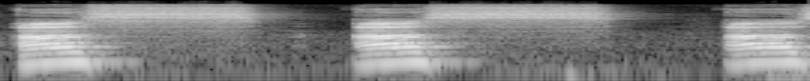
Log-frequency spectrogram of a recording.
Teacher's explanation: Saofir itu ada suara desisan seperti suara angsa ya.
